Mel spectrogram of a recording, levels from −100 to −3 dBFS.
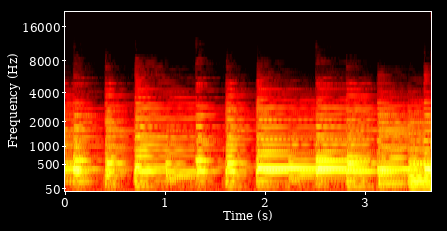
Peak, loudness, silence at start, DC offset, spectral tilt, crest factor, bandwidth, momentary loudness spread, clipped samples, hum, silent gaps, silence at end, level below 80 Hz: -12 dBFS; -27 LUFS; 0 s; under 0.1%; -8.5 dB/octave; 14 dB; 5.8 kHz; 8 LU; under 0.1%; none; none; 0 s; -54 dBFS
